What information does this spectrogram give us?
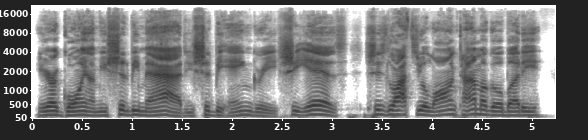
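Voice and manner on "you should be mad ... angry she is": ordinary talk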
